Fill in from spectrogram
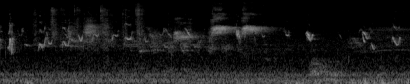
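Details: Baby buff chickens peep in thin, high notes, scattered and overlapping, with a couple of louder sustained cheeps near the middle and a soft low hum underneath.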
